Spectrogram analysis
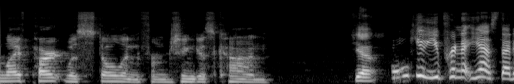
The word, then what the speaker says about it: Genghis Khan: Except for that best in life part was stolen from Genghis Khan. Yeah. Thank you. Yes, that is the correct pronunciation.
